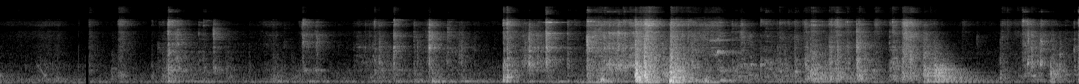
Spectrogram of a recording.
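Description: Irregular metal clanks, knocks and scraping as a bench drill press head is loosened and lifted off its steel column by hand.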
